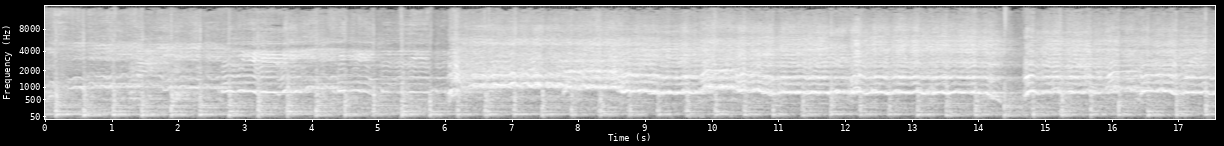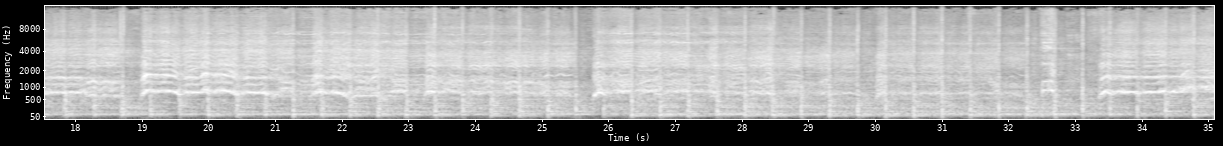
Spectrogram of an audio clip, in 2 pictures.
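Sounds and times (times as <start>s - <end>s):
steady drumbeat: 0.0s - 35.0s
voices singing a chant: 0.0s - 35.0s.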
